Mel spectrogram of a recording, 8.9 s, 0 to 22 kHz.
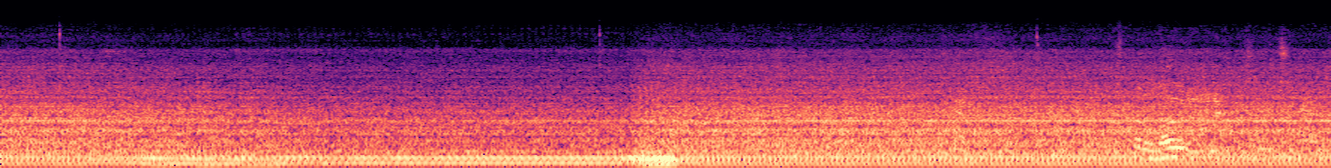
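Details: Honda EU3000is inverter generator with a Nashfuel propane/LP conversion kit installed: steady, even low hum with no surging, misses or knocks; it holds speed cleanly on propane.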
